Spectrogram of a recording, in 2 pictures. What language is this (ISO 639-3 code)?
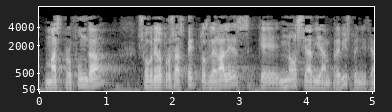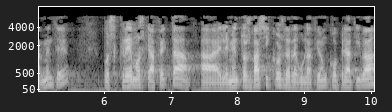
spa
